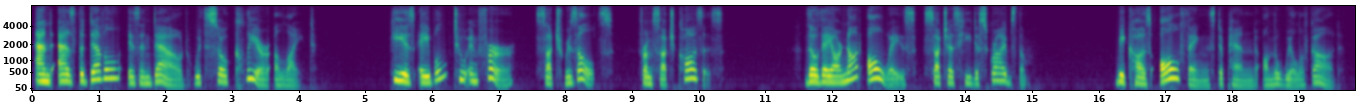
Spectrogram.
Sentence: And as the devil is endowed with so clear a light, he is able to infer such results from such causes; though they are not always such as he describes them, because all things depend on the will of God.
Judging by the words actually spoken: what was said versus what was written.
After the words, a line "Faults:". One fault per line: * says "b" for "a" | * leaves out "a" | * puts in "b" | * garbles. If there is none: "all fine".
And as the devil is endowed with so clear a light, he is able to infer such results from such causes; though they are not always such as he describes them, because all things depend on the will of God.
Faults:
all fine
